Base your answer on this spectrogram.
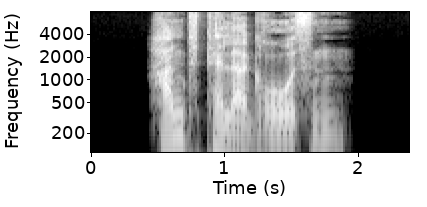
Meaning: inflection of handtellergroß: 1. strong genitive masculine/neuter singular 2. weak/mixed genitive/dative all-gender singular 3. strong/weak/mixed accusative masculine singular 4. strong dative plural
- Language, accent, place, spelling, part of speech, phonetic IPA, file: German, Germany, Berlin, handtellergroßen, adjective, [ˈhanttɛlɐˌɡʁoːsn̩], De-handtellergroßen.ogg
